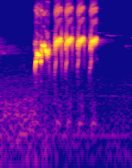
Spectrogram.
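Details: Red-whiskered bulbul singing during a singing contest: a clear whistled opening followed by four evenly spaced, bright, slightly buzzy notes repeated about every tenth of a second apart, then silence.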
